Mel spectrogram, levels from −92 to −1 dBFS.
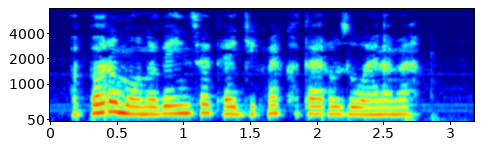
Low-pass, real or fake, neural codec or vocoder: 7.2 kHz; real; none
